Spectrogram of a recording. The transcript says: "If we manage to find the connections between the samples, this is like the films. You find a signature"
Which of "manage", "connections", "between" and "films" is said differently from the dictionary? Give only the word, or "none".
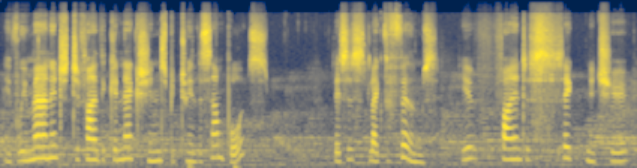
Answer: none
